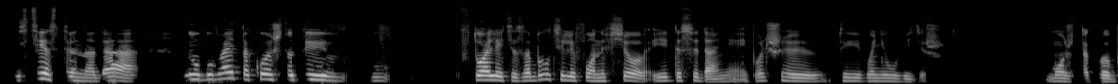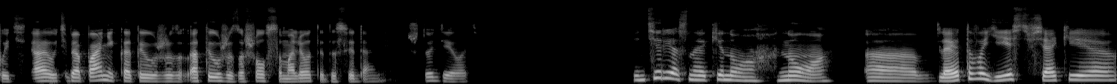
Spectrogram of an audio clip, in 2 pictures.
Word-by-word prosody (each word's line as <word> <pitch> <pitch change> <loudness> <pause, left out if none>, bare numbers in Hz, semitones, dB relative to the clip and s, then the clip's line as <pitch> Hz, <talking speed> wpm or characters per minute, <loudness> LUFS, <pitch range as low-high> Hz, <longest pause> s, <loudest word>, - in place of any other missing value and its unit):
Естественно, 195 - -1
да. 175 -4 +2 0.5
Ну, 230 +1 0
бывает 265 +6 0
такое, 230 +1 +1
что 220 -2 -2
ты 215 -2 +3
в 170 -3 -11 0.3
в 170 - -13 0.7
в - - -19
туалете 200 -5 +4
забыл 185 +8 -3
телефон 180 -6 -3
и - - -5
всё, 165 -3 -1
и 170 +4 -6
до 175 0 -5
свидания. 140 -6 -4
И - - -13
больше 155 -4 -4 0.2
ты 165 - -8
его 155 -1 -6
не 150 0 -5
увидишь. 135 -4 -11 1.0
Может 145 -3 -6
такое 145 -1 -4
быть, 135 0 -7
да? 155 +3 +5
И - - +2
у 150 - 0
тебя 160 +1 +1
паника, 180 -4 +3
ты 155 0 -1
уже 145 0 -2
з 140 - -6
а 150 0 +4
ты 175 - +1
уже 150 -4 0
зашел 135 +4 -2
в - - -6
самолет 135 +3 -1
и - - -5
до 130 - -7
свидания. 140 +4 -7 0.2
Что 170 - -7
делать? 135 -5 -8 1.5
Интересное 225 -1 +2
кино, 195 -5 +1 0.2
но, 175 -5 +2 0.3
а, 160 -3 +1 0.2
для 160 -1 +7
этого 255 +8 +5
есть 225 +1 +3
всякие 200 +1 +3
175 Hz, 145 wpm, -26 LUFS, 150-205 Hz, 1.5 s, для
